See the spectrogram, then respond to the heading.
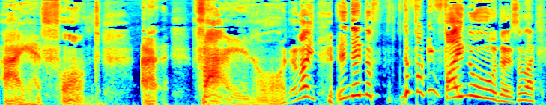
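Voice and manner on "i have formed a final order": much lower, slow mock sinister emperor; Palpatine voice. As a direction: intone it low and slow like a scheming villain. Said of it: "but in this movie he's like".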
